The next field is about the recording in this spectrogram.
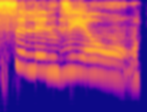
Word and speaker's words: Celine Dion: It is Celine Dion. That's her name in French. That's how you say her name.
